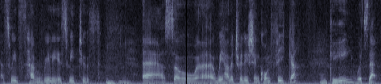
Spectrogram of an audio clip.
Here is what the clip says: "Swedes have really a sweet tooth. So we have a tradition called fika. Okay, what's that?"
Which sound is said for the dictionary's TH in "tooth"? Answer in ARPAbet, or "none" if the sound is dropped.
TH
